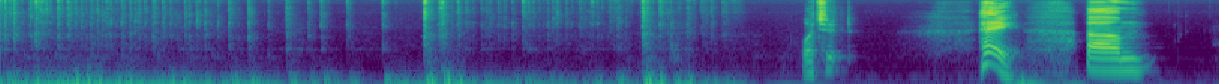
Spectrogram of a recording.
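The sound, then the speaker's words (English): Quick, irregular keyboard clicks of typing at a hotel desk while booking a room patter for about five seconds over a low rumble, then stop; a voice follows with a few short, exaggerated sliding vocal noises. “This is me typing, you know, okay.”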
